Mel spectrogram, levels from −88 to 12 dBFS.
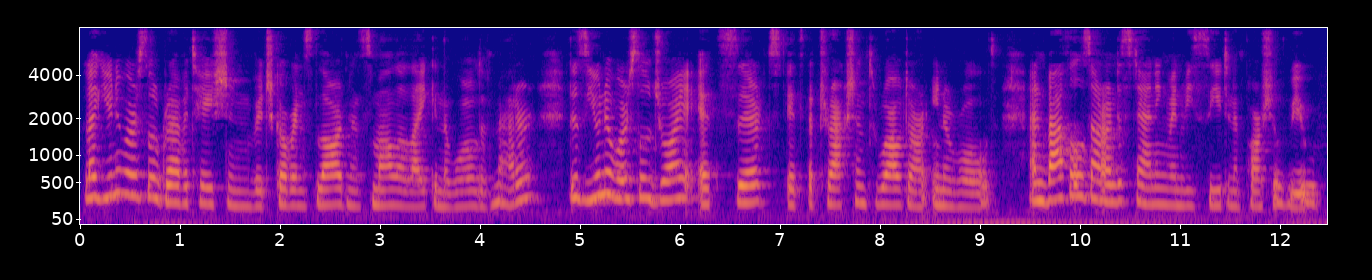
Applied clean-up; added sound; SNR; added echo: none; none; none; none.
